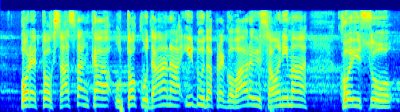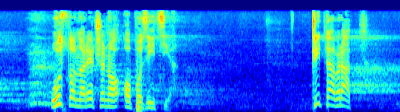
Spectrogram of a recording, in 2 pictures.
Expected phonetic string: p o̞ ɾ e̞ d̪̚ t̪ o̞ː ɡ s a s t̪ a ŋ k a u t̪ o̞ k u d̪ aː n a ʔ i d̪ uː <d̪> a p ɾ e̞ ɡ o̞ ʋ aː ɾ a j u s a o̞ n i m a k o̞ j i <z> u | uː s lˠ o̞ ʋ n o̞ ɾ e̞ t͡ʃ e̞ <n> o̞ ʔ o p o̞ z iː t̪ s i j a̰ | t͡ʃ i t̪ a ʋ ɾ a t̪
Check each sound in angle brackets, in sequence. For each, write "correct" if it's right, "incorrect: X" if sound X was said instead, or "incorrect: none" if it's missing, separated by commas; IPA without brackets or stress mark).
correct, incorrect: s, correct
